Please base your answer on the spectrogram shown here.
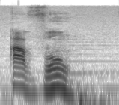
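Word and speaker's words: עוון: de cosméticos e perfumes avon mas a pronúncia forma transliterado escreve se com w mas lê se a von ah vão significar a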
